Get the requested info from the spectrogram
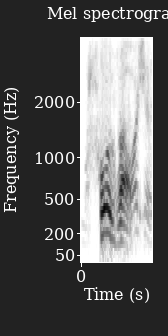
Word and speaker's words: Fosati: Agora eu fiquei curioso para saber como se pronuncia seu nome. É Fosati? – Fosati. É.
